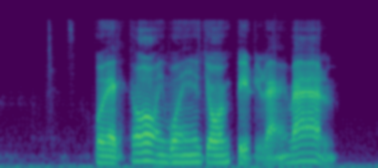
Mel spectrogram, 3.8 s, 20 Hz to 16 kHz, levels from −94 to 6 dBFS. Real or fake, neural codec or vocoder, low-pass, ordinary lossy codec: fake; autoencoder, 22.05 kHz, a latent of 192 numbers a frame, VITS, trained on many speakers; 9.9 kHz; AAC, 96 kbps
